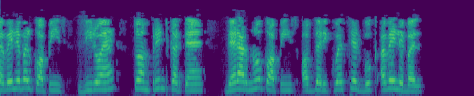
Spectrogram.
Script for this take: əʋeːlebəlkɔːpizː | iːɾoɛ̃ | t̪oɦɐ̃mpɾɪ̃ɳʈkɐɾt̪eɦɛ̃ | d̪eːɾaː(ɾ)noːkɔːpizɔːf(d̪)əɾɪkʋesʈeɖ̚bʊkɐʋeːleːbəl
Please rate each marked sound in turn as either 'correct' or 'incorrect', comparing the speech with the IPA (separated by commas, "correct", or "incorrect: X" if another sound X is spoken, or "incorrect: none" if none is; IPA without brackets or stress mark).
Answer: correct, correct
